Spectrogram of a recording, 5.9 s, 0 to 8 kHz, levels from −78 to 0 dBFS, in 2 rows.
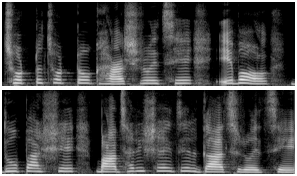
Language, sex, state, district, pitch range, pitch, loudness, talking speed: Bengali, female, West Bengal, Malda, 245-305 Hz, 280 Hz, -18 LUFS, 100 wpm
